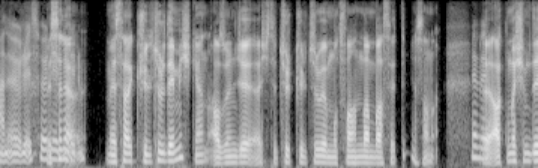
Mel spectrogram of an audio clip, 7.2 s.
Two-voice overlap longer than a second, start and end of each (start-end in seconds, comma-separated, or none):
none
